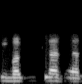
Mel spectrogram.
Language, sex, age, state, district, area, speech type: Marathi, male, 30-45, Maharashtra, Amravati, rural, conversation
